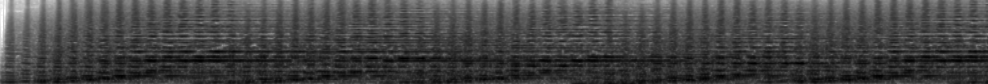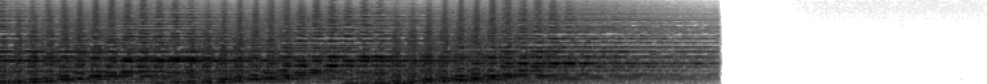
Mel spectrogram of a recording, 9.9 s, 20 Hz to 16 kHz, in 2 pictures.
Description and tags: A synth loop arpeggio in 3/4.
arpeggio, beautiful, bright, synth, tremelo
